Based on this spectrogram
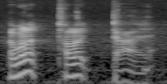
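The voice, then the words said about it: Valley girl voice. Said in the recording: “Why do you sound like a valley girl?”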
